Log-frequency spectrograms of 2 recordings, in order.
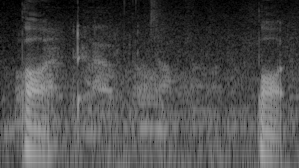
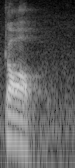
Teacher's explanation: When you say pot, both your lips part, but when you say top, both your lips stay shut tight.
